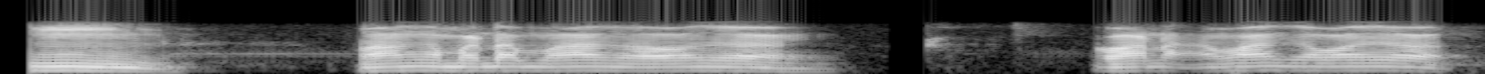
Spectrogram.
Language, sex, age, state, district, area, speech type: Tamil, male, 60+, Tamil Nadu, Tiruchirappalli, rural, conversation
